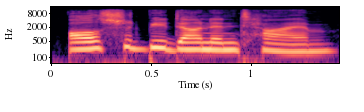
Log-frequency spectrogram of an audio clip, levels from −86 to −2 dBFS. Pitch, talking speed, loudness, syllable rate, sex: 220 Hz, 250 wpm, -15 LUFS, 4.8 syllables/s, female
